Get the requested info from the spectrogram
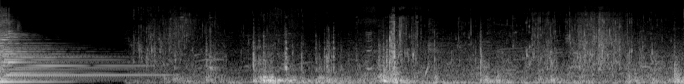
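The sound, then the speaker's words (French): A small boat being rowed on water under cherry trees with a small family aboard, oars splashing and dipping in a steady rhythm over a breezy wash of water, after a brief sustained tone fades out at the start. “Là-bas, c'est très joli parce qu'il y a une petite famille à bord d'une barque.”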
